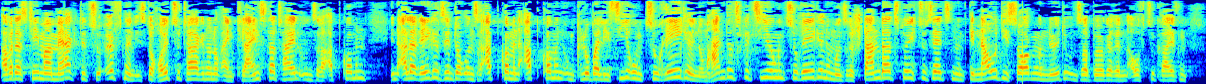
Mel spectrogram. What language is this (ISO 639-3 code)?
deu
